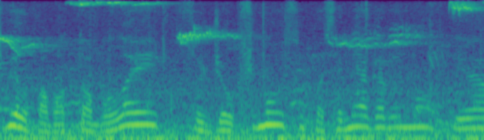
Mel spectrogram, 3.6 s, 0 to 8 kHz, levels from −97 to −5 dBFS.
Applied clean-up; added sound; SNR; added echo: none; Bird; 1 dB; none.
